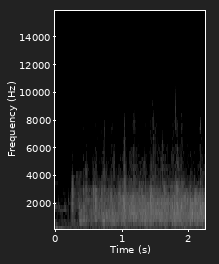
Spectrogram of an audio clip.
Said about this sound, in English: And somebody's going to clap their hands.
